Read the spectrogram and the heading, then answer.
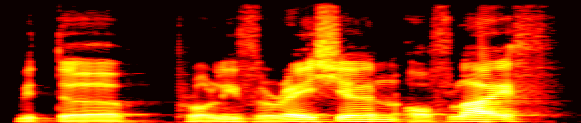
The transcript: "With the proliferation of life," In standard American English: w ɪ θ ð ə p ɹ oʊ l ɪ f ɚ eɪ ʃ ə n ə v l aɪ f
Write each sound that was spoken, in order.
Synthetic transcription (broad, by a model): w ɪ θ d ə p ɹ oʊ l ɪ f ɚ eɪ ʃ ə n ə f l aɪ f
